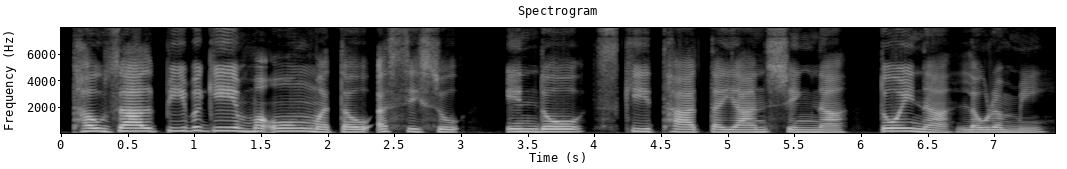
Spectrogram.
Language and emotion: Manipuri, neutral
